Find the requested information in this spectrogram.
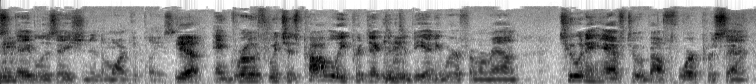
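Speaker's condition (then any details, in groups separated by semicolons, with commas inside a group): No condition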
